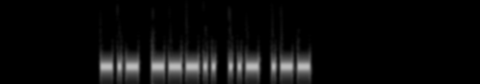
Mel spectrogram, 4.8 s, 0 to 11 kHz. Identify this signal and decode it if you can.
Morse code, heard as a keyed tone, about 28 wpm, 700 Hz. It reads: K8UW
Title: USA Call Signs - 4 Characters - 28wpm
